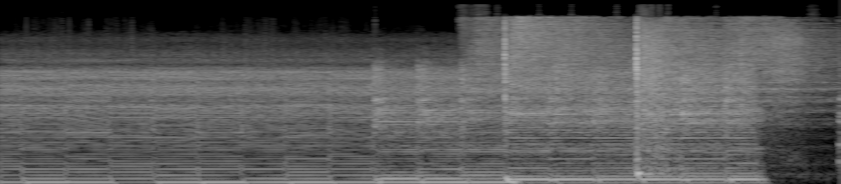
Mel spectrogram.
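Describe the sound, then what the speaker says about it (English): A thick, distorted synth bass called Synth Magic Maker holds low sustained notes that shift pitch every second or so, loud and dense within a rock/metal production, then cuts out abruptly near the end. "We have what I call Synth Magic Maker, which sounds like this."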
